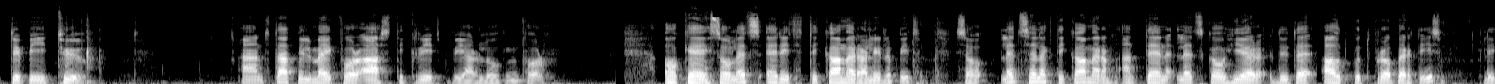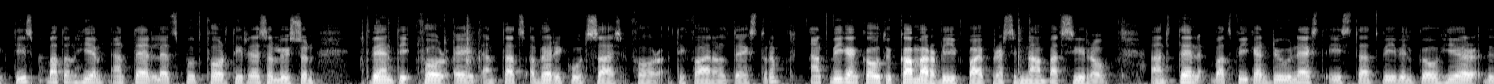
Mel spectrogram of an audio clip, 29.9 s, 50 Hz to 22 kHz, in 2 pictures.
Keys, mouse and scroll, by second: 0.0-1.3 drag, 1.9-2.4 middle drag, 3.1-4.4 middle drag, 7.4 middle click, 8.3 middle click, 8.9 middle click, 22.9 middle click, 25.1 KP_0.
